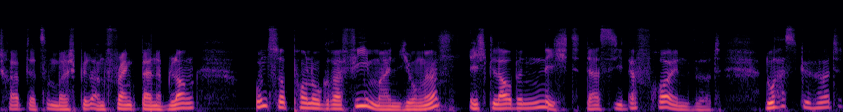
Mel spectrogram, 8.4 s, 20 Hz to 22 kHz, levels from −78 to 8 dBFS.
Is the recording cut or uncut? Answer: cut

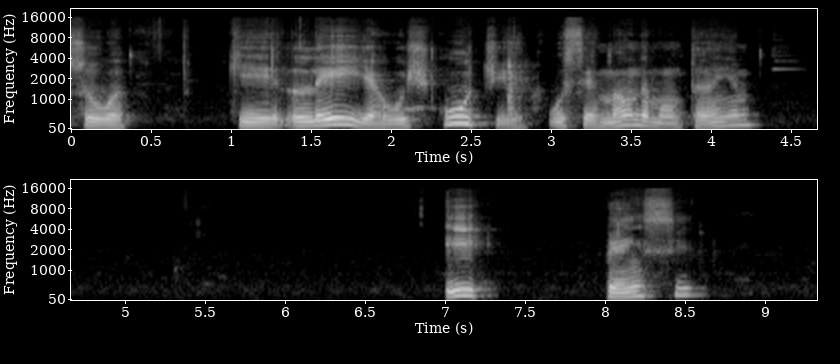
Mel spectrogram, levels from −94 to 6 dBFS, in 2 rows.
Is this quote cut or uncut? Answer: uncut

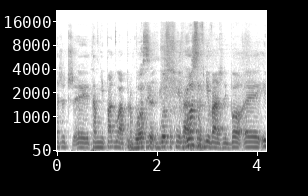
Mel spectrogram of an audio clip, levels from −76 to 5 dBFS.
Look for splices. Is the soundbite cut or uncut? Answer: cut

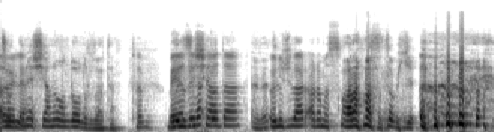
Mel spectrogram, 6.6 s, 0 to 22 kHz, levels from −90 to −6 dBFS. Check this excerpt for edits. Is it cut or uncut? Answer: uncut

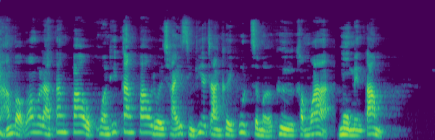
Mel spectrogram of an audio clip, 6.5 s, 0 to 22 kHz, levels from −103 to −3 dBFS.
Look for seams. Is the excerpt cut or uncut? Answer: cut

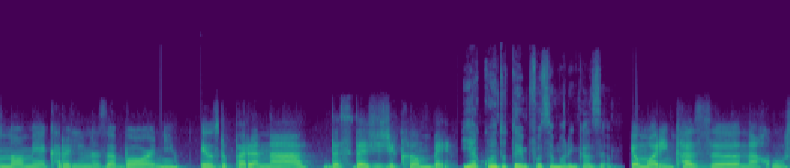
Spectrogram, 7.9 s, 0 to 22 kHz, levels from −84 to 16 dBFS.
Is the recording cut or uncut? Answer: cut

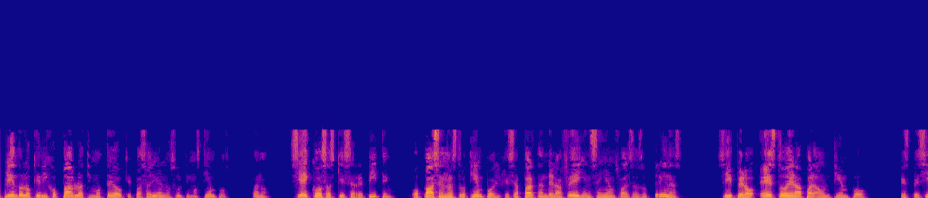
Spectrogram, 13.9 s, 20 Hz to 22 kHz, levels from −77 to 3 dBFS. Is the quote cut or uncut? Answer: uncut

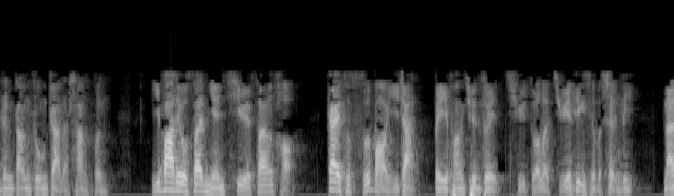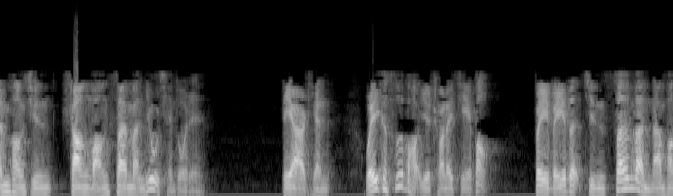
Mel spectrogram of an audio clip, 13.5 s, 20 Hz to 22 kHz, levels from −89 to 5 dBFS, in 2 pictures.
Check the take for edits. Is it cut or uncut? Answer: uncut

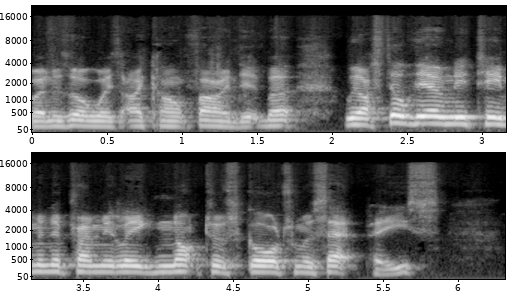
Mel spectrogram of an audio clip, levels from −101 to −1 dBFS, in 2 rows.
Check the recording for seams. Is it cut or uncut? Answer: uncut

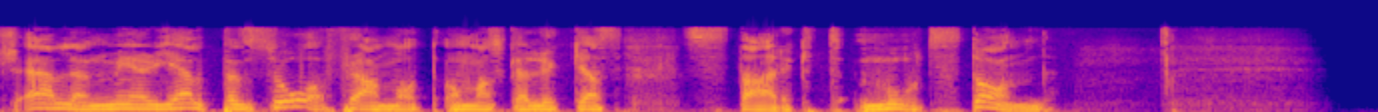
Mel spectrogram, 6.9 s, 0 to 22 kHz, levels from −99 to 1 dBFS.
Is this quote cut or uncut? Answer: cut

